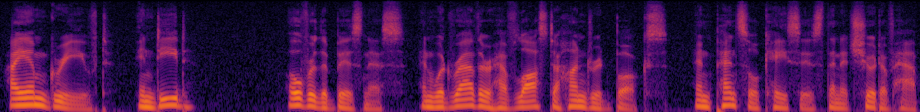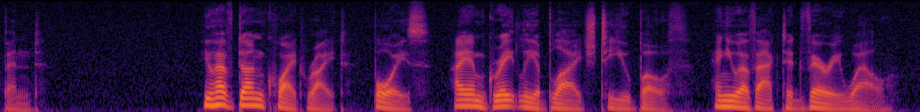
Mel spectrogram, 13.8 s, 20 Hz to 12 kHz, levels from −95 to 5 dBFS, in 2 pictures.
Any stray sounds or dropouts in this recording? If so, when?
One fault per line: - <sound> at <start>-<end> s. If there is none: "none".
none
